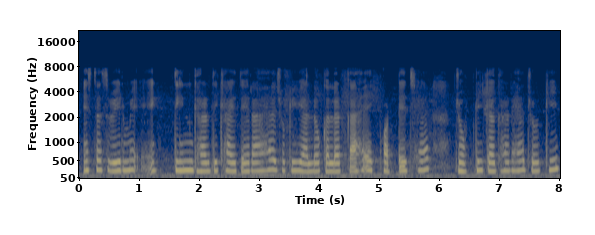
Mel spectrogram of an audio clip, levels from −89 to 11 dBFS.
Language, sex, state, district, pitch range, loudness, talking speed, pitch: Hindi, female, Maharashtra, Nagpur, 225-245 Hz, -28 LUFS, 180 wpm, 235 Hz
